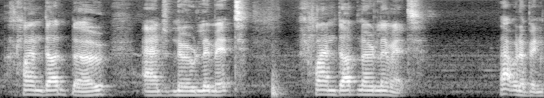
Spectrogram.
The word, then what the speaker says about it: Llandudno: pronunciation, because I believe the double L is like chla rather than just la. So it's Llandudno Limit. So it's Llandudno and No Limit. Llandudno Limit.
